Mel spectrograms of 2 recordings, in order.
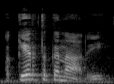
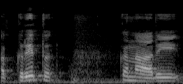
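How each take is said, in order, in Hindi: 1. एक स्वर k और r को अलग करता है। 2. k और r एक संयुक्त व्यंजन बनाते हैं। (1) "ਇੱਥੇ ਰਾਰਾ ਪੂਰਾ ਹੈ" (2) "ਜਦੋਂ ਹੇਠਾਂ ਰਾਰਾ ਹੋਵੇ ਤਾਂ"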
